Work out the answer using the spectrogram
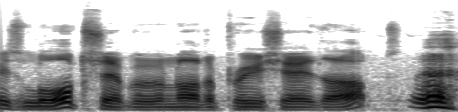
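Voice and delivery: put-on booming, deep, very loud old-fashioned dramatic delivery. Teasing another speaker who sounds like someone from Downton Abbey: Downton Abbey character voice. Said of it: "You sound like that one from, um, Downton Abbey".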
